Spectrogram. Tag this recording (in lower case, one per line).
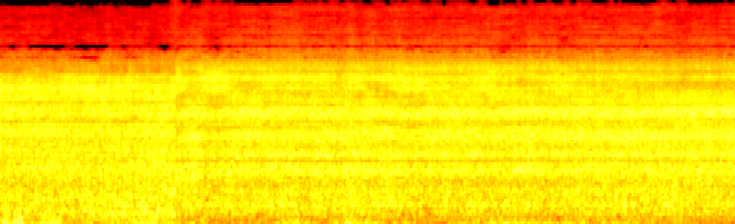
jet engine
aircraft engine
